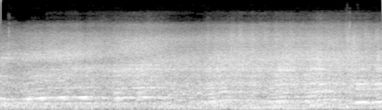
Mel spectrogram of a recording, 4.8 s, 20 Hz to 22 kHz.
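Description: A drift car with a Nissan VQ engine drives through at a Halloween drift 360 contest at Evergreen Speedway, its loud steady engine roar sustained and close throughout.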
